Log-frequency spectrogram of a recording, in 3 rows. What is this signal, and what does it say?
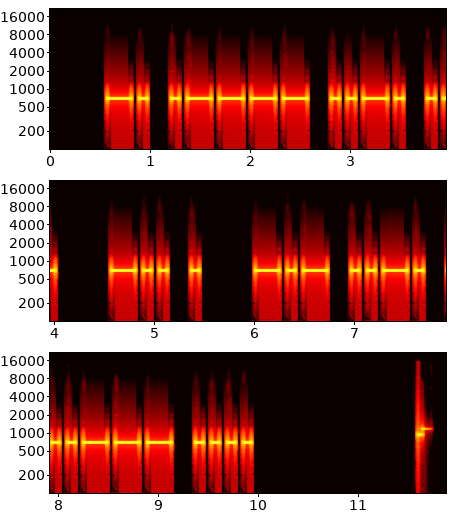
Morse code, heard as a keyed tone, about 15 wpm, 700 Hz. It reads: N1FI DE KF2H
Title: USA Callsign DE Callsign - 4 Characters - 15wpm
